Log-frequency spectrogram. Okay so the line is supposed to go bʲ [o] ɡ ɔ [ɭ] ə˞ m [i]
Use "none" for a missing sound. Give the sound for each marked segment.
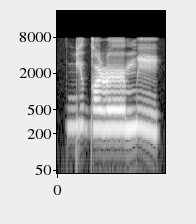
u, ɭ, i

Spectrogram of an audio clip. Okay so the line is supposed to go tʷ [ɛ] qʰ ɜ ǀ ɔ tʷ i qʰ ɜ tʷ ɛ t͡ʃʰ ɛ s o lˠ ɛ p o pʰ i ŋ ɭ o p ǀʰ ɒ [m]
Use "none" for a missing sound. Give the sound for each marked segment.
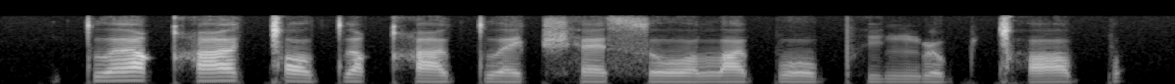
ɜ, p

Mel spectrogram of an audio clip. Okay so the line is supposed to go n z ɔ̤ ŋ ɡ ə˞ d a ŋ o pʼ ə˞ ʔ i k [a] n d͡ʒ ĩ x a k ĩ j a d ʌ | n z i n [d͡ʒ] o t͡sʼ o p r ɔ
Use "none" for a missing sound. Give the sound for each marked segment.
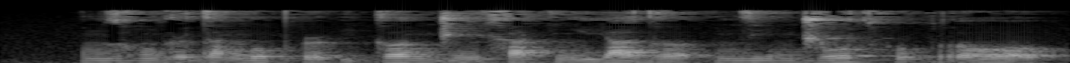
ʌ, d͡ʒ

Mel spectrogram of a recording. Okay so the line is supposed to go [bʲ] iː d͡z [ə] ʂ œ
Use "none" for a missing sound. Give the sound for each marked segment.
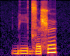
b, ə

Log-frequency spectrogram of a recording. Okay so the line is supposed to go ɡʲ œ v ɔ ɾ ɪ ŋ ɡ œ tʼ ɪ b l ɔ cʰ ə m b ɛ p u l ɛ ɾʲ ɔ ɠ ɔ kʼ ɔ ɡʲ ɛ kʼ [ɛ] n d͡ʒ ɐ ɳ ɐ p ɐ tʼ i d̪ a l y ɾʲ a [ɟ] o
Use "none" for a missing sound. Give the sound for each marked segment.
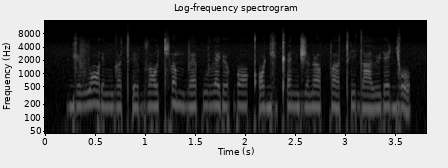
ɛ, ɟ

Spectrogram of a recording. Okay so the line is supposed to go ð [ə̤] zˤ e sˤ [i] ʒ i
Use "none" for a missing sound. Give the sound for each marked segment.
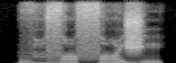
ə̤, i

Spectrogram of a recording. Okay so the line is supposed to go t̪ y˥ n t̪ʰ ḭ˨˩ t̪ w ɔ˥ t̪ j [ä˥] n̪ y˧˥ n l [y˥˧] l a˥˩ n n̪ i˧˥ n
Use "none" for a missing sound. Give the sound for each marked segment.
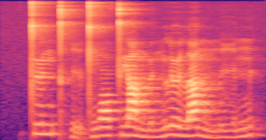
ä˥˩, y˥˧

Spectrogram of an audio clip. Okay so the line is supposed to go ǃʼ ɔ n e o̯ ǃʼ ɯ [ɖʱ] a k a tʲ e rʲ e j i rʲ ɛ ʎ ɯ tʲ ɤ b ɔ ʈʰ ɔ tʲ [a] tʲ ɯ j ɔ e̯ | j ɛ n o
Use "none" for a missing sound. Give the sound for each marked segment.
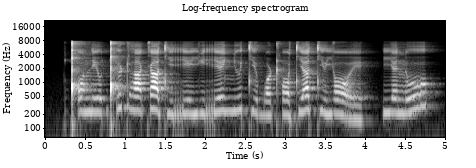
ɖʱ, a

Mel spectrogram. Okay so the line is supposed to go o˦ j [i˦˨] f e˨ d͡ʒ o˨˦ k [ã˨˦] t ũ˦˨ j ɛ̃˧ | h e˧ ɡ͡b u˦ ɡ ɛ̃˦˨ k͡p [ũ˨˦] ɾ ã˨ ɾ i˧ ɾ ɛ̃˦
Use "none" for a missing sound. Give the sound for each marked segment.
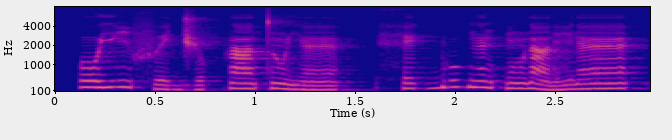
i˦˨, ã˦, ũ˧

